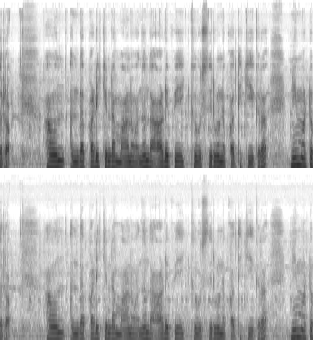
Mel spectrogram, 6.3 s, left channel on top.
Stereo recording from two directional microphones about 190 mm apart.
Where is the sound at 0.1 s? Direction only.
20° left (ahead or behind).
